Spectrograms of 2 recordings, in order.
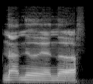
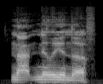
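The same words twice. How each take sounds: The two takes are said the same way.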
